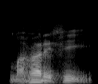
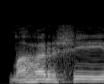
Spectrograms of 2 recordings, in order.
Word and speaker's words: Maharshi: So, remember that normally Maharishi, it is pronunciation, Maharishi, right? But here, the ra is short, so Marshinam. Maharshi naam bhrigraham.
